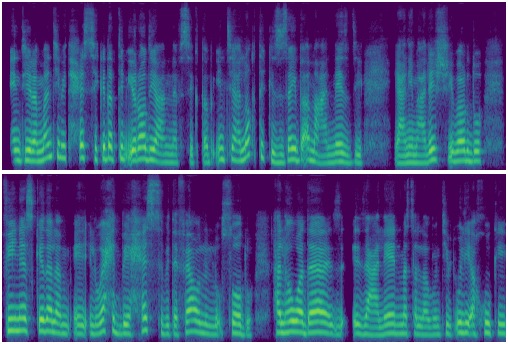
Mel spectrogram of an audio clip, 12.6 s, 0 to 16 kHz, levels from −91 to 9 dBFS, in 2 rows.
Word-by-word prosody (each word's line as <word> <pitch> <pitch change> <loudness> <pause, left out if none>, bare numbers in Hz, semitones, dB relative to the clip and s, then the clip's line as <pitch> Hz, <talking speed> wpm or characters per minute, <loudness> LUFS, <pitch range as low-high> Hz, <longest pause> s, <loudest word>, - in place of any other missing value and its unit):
أنتِ، 225 0 -1
لمّا 215 +3 +4
أنتِ 305 +2 -2
بتحسّي 275 -2 -2
كده 260 +2 +3
بتبقي 255 -2 +1
راضية 235 -1 +3
عن 180 -2 -6
نفسِك، 170 0 -10
طب 175 - -7
أنتِ 245 +1 -5
علاقتِك 280 +2 -3
إزاي 195 +6 +1
بقى 235 +1 -2
مع 180 -7 -4
الناس 185 +2 0
دي؟ 165 0 -8 0.4
يعني 165 +2 -2
معلش 220 +9 -1
برضه، 210 0 +2 0.3
في 255 0 +2
ناس 260 0 +1
كده، 250 -1 +5
لم 200 -4 0
أ 185 0 -1
الواحد 230 +6 -1
بيحس 205 +5 -2
بتفاعُل 205 +5 0
اللي 180 -2 -4
قصاده، 195 -6 -1 0.3
هل 215 -1 +3
هو 230 0 +7
ده 220 -1 +5
ز - - -7 0.2
زعلان 190 +1 -1
مثلًا، 190 -1 -4
لو 170 0 -5
أنتِ 175 +3 -6
بتقولي 210 +1 +1
أخوكِ 210 +2 -2
210 Hz, 190 wpm, -19 LUFS, 185-240 Hz, 0.4 s, هو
